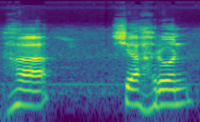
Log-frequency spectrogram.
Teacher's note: ہا نرمی کے ساتھ جیسے کہ ہائے ادا ہوتی ہے، یعنی کہ اقصی حلق سے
